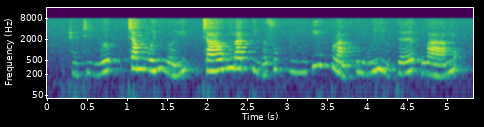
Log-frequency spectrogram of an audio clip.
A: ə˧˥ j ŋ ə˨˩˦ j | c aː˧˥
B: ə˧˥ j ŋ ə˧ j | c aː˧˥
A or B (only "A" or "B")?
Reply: A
